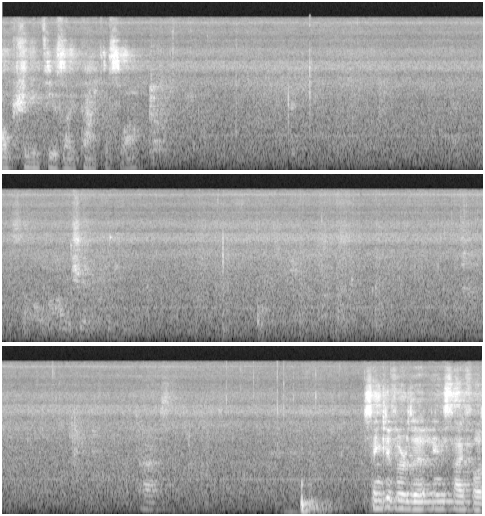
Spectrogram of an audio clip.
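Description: A middle-aged man speaks through a microphone in a large hall, pausing often.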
